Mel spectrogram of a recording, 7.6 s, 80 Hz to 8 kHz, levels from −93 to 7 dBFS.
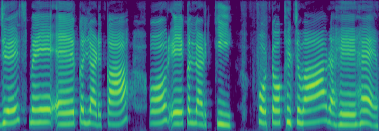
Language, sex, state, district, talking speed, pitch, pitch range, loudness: Hindi, male, Madhya Pradesh, Dhar, 80 wpm, 270 Hz, 245-285 Hz, -13 LUFS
